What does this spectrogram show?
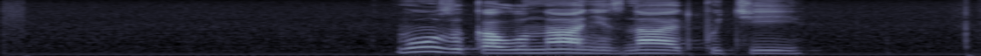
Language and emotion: Russian, neutral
